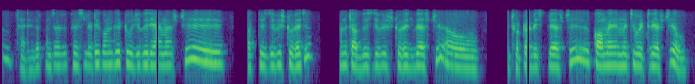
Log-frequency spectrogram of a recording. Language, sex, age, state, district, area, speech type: Odia, male, 18-30, Odisha, Jajpur, rural, conversation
